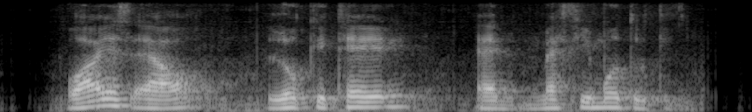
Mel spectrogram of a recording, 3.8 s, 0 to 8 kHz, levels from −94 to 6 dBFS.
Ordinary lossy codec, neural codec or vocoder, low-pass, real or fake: none; codec, 16 kHz, 4.8 kbps, FACodec; 7.2 kHz; fake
